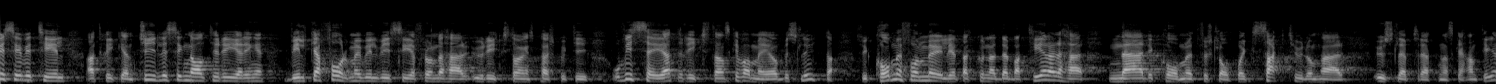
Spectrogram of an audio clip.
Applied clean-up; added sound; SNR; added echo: none; none; none; none.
